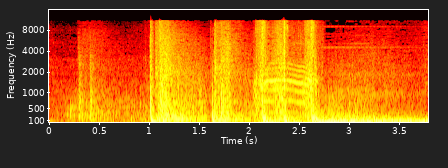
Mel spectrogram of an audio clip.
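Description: Loud gunshots fire in a quick burst close by.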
